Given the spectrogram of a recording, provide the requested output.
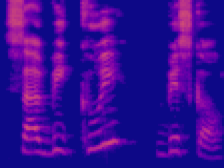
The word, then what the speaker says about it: Sabikui Bisco: Okay, so it's like Sabikui Bisco.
